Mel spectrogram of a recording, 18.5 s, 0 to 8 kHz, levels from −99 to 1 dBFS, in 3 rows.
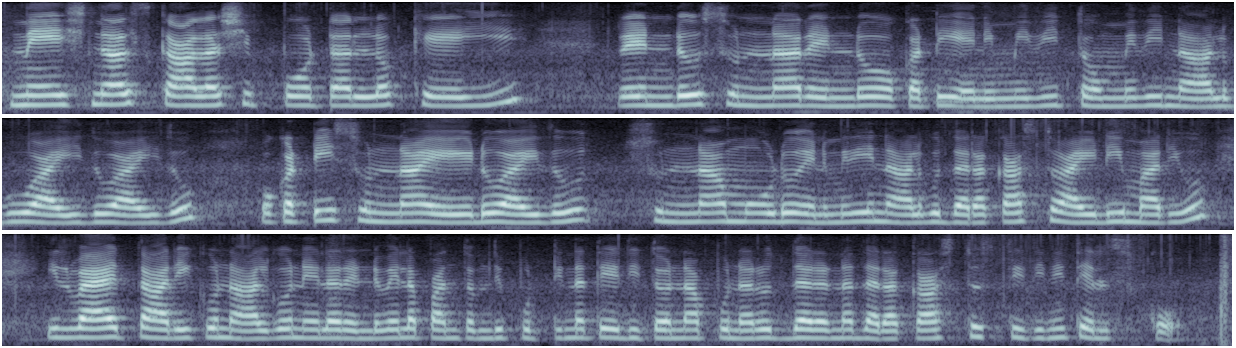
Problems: constant background noise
